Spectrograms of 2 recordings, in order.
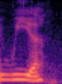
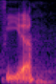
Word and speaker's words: via: latin and you say we are i'm sorry yeah you say we yeah we are what so in latin the word for road is via but it's pronounced wea instead of via is that why it's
